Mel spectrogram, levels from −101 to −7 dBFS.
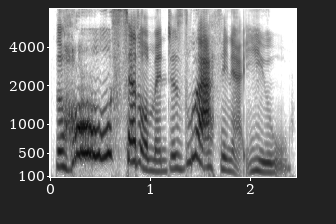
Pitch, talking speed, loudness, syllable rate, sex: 285 Hz, 170 wpm, -18 LUFS, 5.6 syllables/s, female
